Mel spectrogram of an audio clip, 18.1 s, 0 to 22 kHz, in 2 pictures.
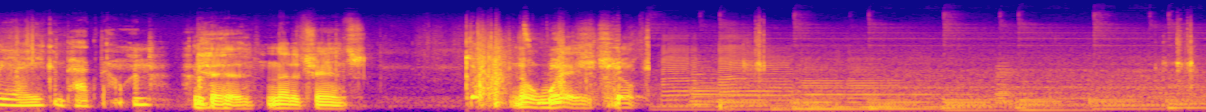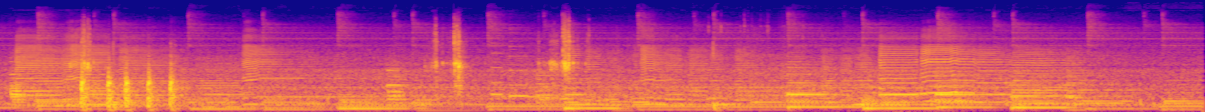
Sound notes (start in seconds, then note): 2.1 chuckles; 9.7 knock at door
